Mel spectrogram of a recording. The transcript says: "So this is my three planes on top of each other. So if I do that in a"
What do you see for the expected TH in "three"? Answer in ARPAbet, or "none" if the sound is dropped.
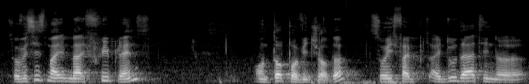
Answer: F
